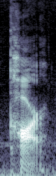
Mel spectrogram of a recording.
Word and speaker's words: char: Chars. So chars are used for variables that will store single characters. Char is short for character, and sometimes you might hear people pronounce it as car.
